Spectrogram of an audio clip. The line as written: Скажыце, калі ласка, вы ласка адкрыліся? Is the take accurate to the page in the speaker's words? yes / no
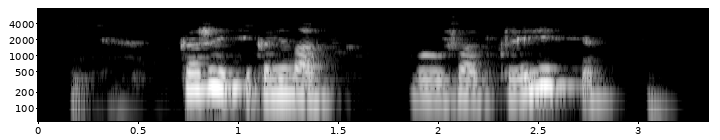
no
